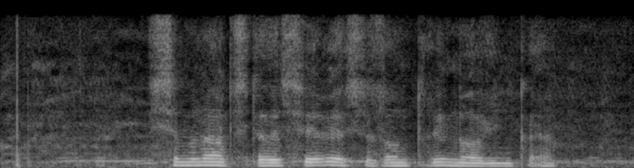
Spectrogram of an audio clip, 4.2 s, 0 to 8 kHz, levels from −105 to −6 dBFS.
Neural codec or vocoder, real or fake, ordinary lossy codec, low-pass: codec, 16 kHz, 4 kbps, FreqCodec, smaller model; fake; MP3, 64 kbps; 7.2 kHz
